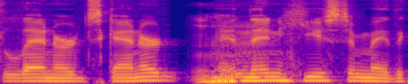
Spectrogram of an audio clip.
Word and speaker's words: Lynyrd Skynyrd: kind of like Lynyrd Skynyrd's first album was pronounced Leonard scanner and then Huston made the comment he's like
